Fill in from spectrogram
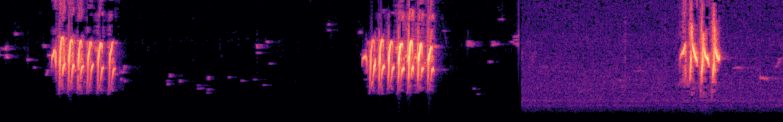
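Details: Male Atlantic canary giving three brief, high, rattling trill bursts, each about half a second long and spaced a couple of seconds apart, with silence between.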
